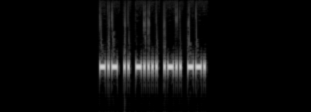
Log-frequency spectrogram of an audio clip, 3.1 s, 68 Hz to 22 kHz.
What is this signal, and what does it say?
Morse code, heard as a keyed tone, about 60 wpm, 700 Hz. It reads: KI6LG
